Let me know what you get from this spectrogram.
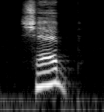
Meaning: young man, youth, adolescent
- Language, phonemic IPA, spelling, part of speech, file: Arabic, /ʃaːbb/, شاب, noun, Ar-شاب.ogg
